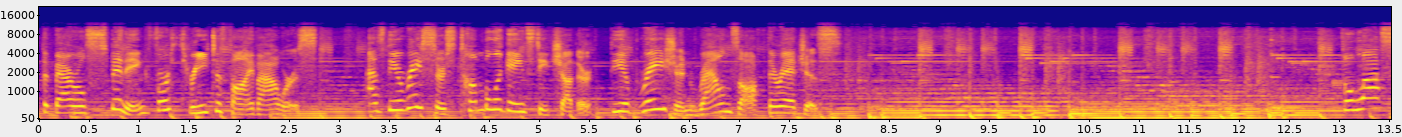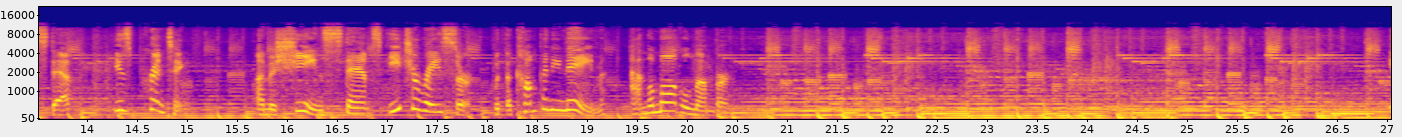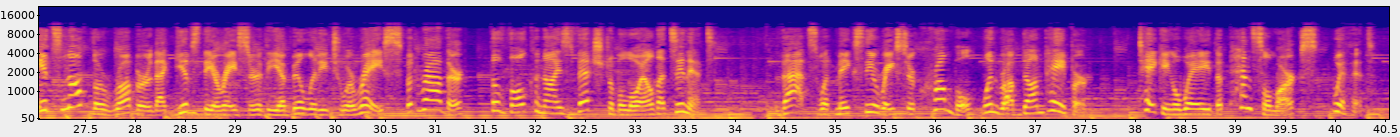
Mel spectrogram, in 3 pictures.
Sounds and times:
Speech: 0:00.0 - 0:08.0, 0:13.1 - 0:15.1, 0:15.7 - 0:20.4, 0:27.0 - 0:33.8, 0:34.4 - 0:40.4
Video game music: 0:20.4 - 0:26.9.

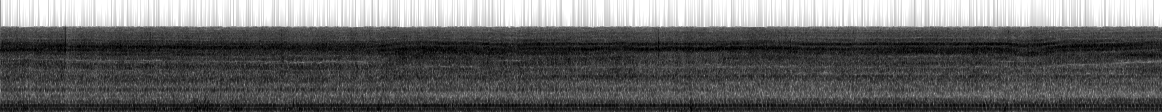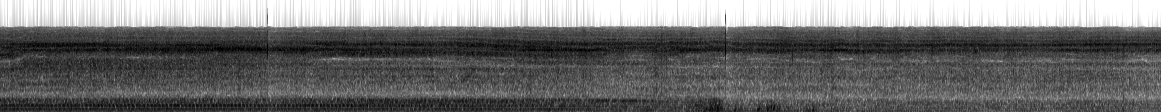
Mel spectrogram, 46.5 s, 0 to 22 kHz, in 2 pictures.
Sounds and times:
Hiss: 0:00.0 - 0:46.4.

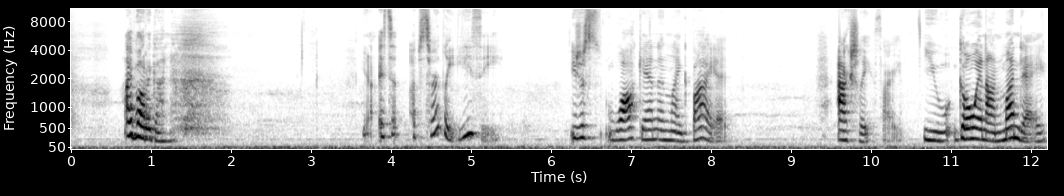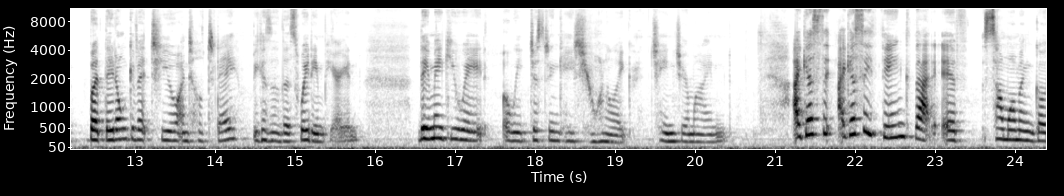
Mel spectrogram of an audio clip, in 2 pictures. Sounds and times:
Speech: 0:00.7 - 0:01.3, 0:03.6 - 0:05.4, 0:06.2 - 0:08.2, 0:09.5 - 0:15.8, 0:16.6 - 0:20.5, 0:21.2 - 0:24.3.

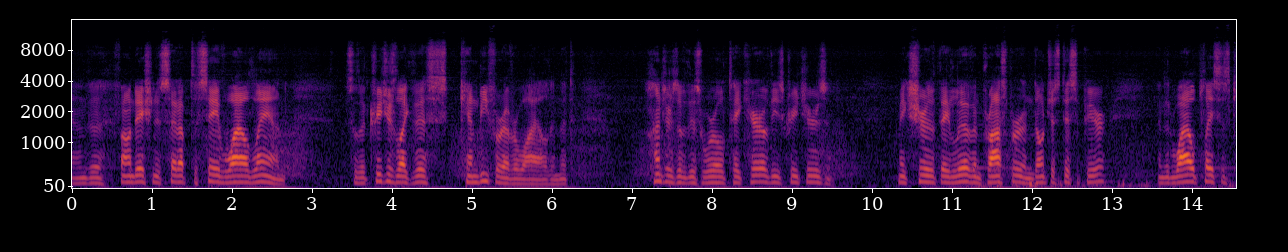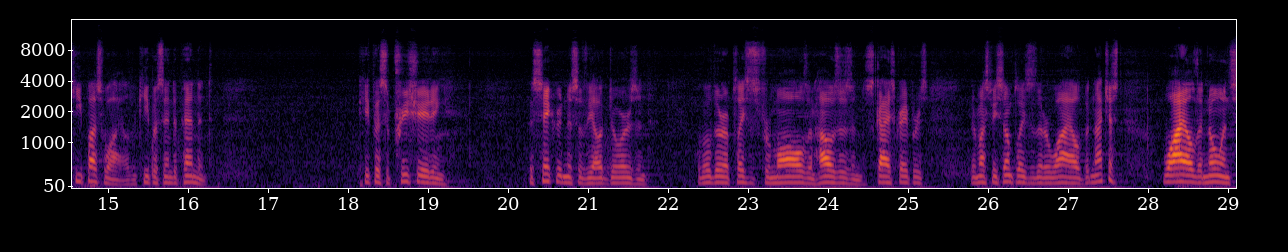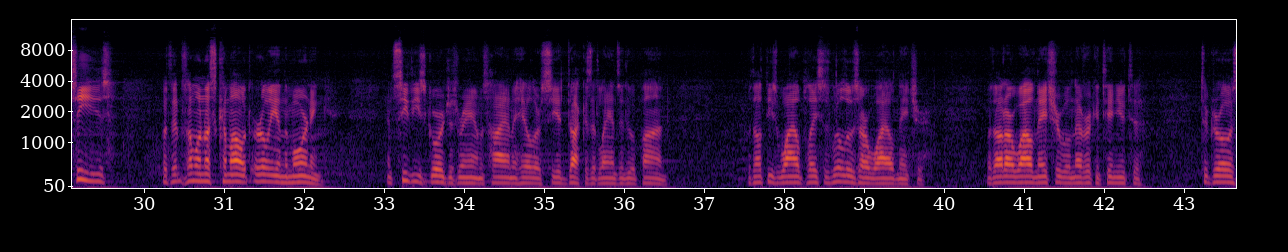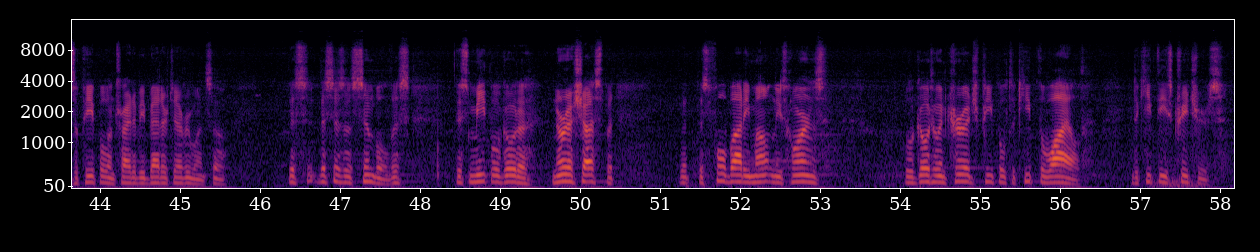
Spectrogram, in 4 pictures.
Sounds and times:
Speech: 0:00.0 - 0:02.8, 0:03.4 - 0:06.3, 0:07.2 - 0:09.6, 0:10.3 - 0:13.0, 0:13.6 - 0:16.3, 0:18.1 - 0:19.4, 0:20.2 - 0:21.8, 0:22.4 - 0:32.4, 0:33.0 - 0:36.6, 0:37.6 - 0:39.9, 0:40.5 - 0:42.6, 0:43.2 - 0:45.6, 0:46.4 - 0:50.5, 0:51.2 - 0:53.2, 0:54.0 - 0:58.1.

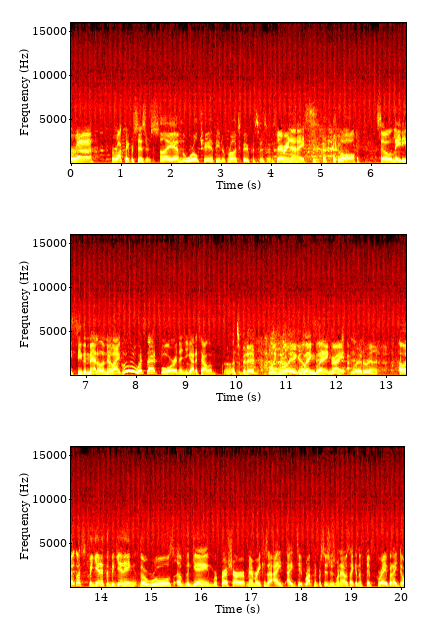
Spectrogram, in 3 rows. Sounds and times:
Speech: 0:00.0 - 0:20.0.

